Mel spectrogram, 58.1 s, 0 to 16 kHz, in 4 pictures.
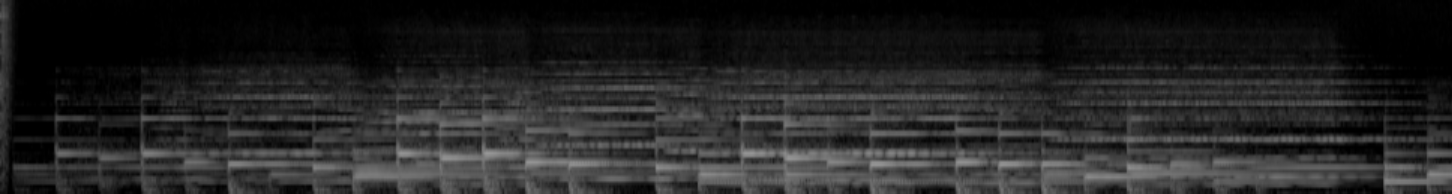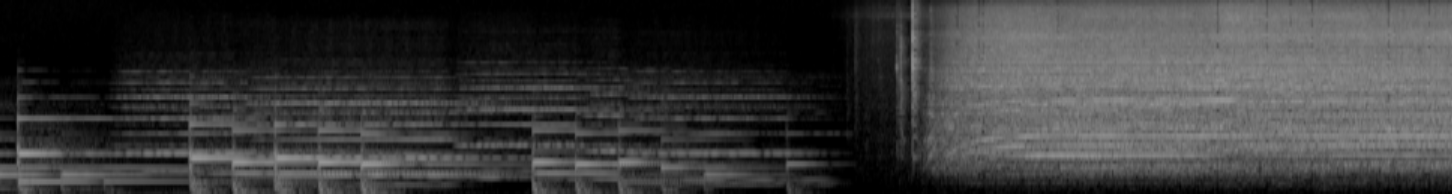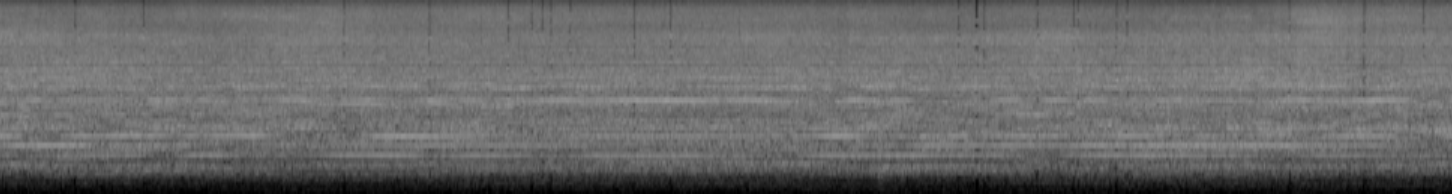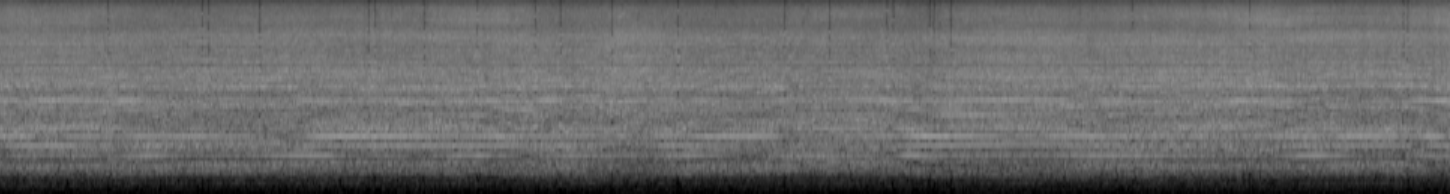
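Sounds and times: hair dryer running: 23.5 - 58.0.

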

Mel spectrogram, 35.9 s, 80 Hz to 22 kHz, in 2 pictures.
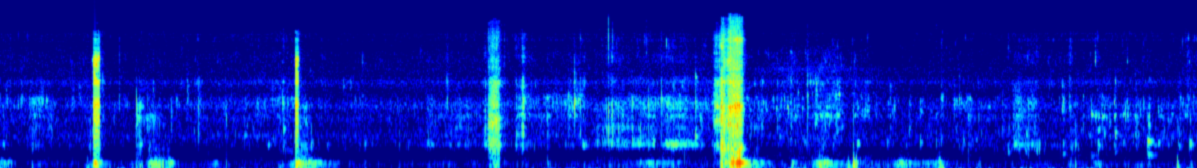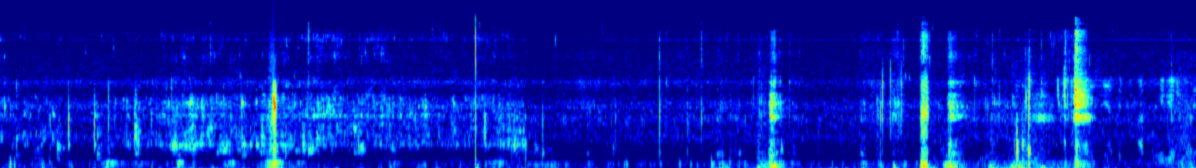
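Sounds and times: underwater gurgling: 0.0 - 5.6, 6.4 - 27.6, 28.5 - 34.6
small underwater clicks: 6.5 - 34.4.

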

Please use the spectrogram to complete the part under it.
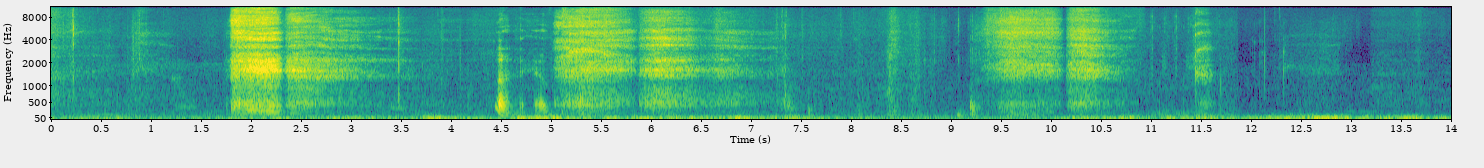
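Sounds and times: man breathing heavily: 0.0 - 3.8, 4.8 - 7.6, 9.2 - 13.9.

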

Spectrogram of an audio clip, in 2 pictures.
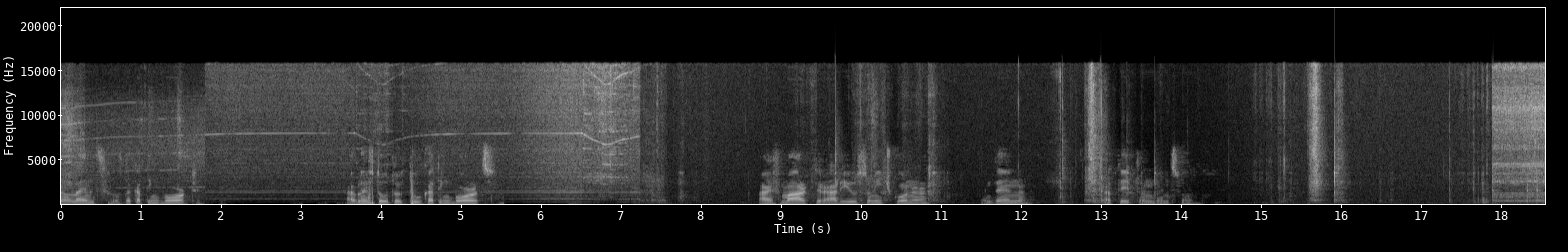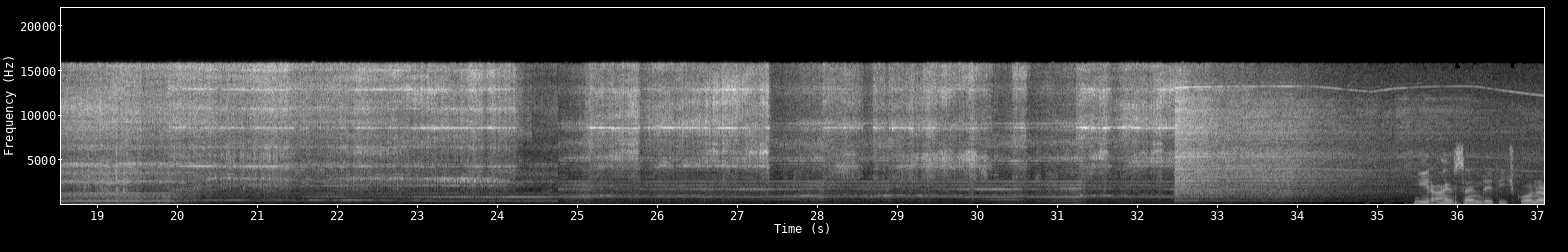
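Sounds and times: band saw cutting wood: 0.0 - 7.6, 17.9 - 37.0.

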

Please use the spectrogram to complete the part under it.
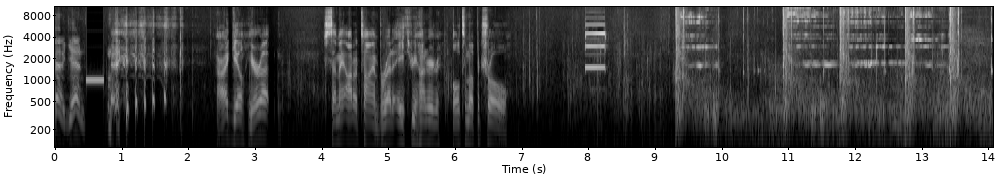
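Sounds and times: bullet ringing steel target: 9.3 - 10.0, 10.8 - 13.7
shotgun shots: 9.3 - 10.1, 10.7 - 14.0.

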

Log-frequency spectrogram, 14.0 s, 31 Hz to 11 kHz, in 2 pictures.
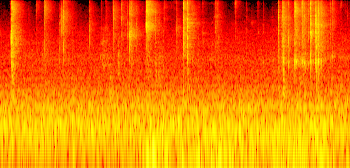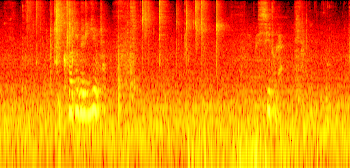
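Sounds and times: shell cracking and snapping: 0.2 - 8.5, 9.7 - 11.6.

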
